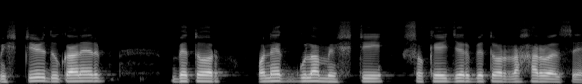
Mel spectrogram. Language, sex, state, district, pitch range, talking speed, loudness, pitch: Bengali, male, Assam, Hailakandi, 135-150 Hz, 95 wpm, -20 LUFS, 140 Hz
